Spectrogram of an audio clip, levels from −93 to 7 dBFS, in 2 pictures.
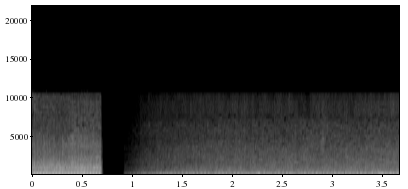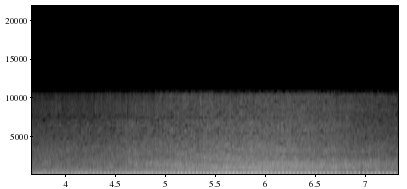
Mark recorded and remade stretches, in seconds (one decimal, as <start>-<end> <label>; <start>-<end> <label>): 0.0-1.8 recorded; 1.8-5.9 remade; 5.9-7.3 recorded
